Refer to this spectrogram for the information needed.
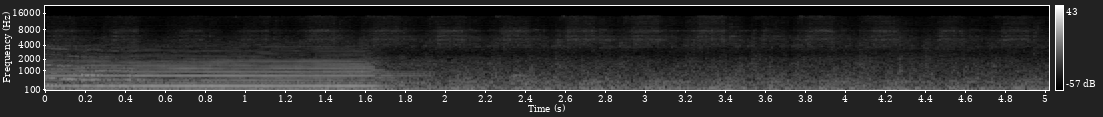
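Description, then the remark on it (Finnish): A single short, loud ship whistle toot sounds in fog at five in the morning near fishing boats, a rich droning blast lasting under two seconds, then cuts off and leaves a steady rumbling background noise. “Minihaha on nyt joutunut lähelle kalastuslaivoja, sillä kello viisi aamulla kuuluu ensimmäinen piipahdus.”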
